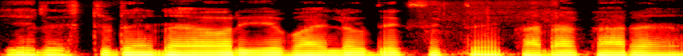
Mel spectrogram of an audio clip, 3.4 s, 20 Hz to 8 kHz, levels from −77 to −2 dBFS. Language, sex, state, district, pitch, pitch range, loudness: Hindi, male, Chhattisgarh, Kabirdham, 110 Hz, 110-115 Hz, -16 LUFS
